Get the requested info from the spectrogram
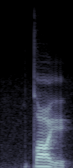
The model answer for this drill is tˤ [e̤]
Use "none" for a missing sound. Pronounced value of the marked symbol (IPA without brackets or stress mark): e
